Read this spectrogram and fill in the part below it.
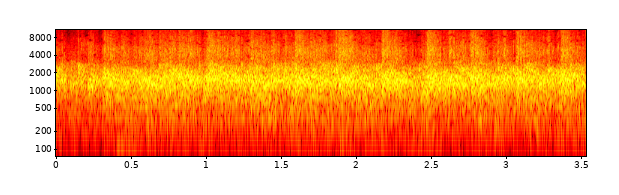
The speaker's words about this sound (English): So we would like to thank him again with a big round of applause.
